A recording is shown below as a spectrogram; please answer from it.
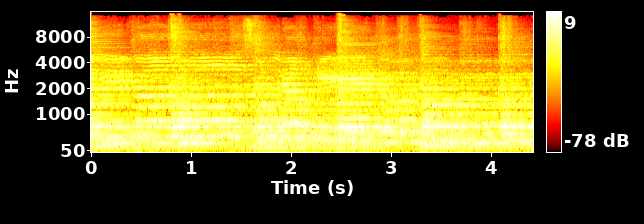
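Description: Church band performing a hymn: several voices singing together over acoustic guitar and electric bass guitar.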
